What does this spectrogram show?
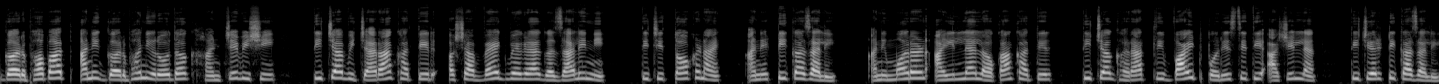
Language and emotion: Goan Konkani, neutral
